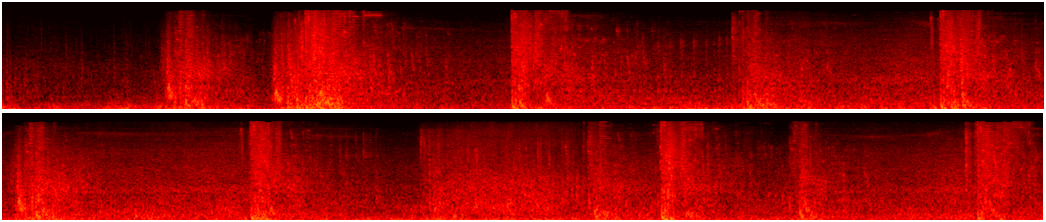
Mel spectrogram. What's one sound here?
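Air rushes past during a fall through the air.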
